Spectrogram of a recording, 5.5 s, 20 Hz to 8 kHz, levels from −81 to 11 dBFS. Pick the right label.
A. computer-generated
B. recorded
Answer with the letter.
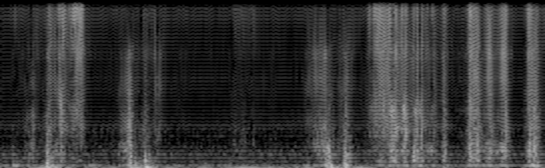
A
